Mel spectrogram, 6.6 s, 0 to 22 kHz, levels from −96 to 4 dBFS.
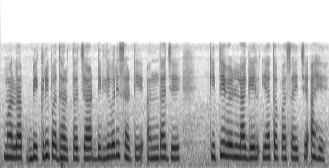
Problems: none marked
